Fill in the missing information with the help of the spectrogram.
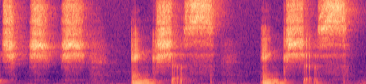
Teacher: the X and that s sound that is part of the x is blending with that I sound and becoming the sh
